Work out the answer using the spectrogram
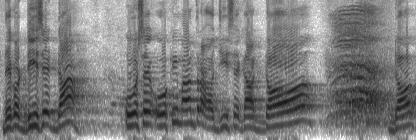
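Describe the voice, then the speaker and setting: Slow, patient male schoolteacher in class. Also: high voice, lively intonation. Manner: slow, repetitive, spells words out letter by letter. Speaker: primary school English teacher. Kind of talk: classroom lesson. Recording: noisy classroom with chattering kids. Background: children in the class.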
